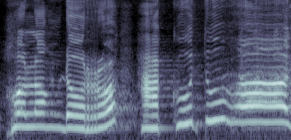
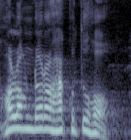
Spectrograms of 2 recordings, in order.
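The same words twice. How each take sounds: First: It is said in a sweet, sugary tone. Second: It is said plainly and flatly.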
